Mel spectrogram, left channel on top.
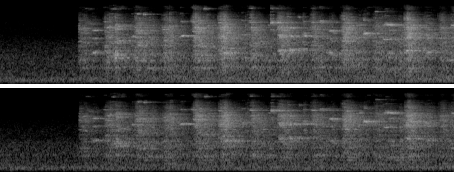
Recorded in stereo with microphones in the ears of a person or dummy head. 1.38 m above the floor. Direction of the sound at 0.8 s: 55° left (ahead or behind).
